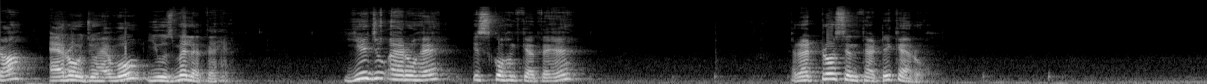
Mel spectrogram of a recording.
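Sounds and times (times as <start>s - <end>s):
marker writing on whiteboard: 3.2s - 12.0s.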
